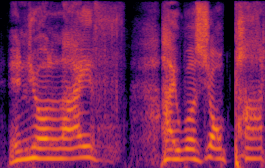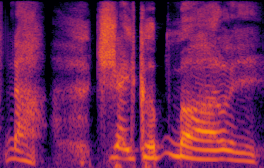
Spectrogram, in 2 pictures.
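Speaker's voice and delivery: high, very slow, eerie ghost; slow ghostly voice. Acted. Marley's ghost challenging Scrooge, slow and eerie. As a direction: draw it out from beyond the grave.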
